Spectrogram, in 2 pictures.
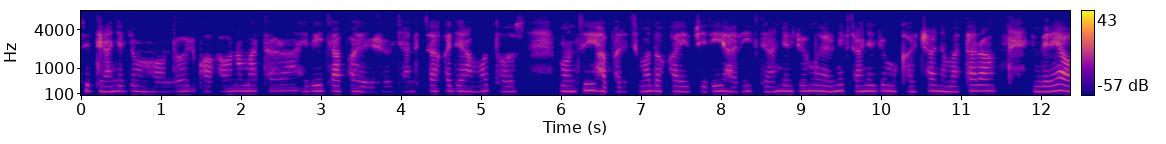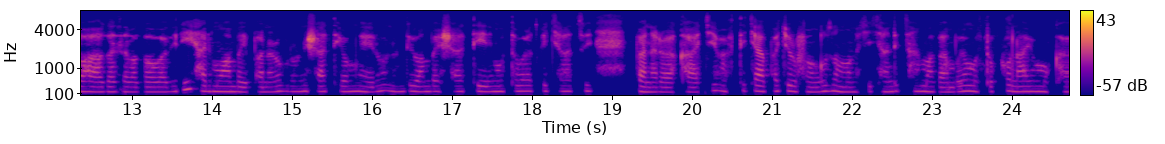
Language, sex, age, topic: Kinyarwanda, male, 18-24, finance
